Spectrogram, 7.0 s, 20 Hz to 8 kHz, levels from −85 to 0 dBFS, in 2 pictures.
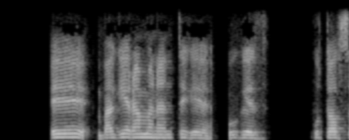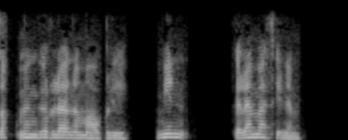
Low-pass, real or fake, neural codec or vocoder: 7.2 kHz; real; none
